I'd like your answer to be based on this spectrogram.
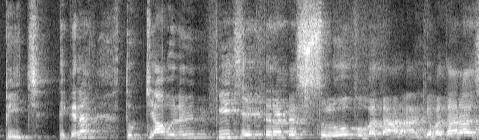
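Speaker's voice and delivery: normal talking voice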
